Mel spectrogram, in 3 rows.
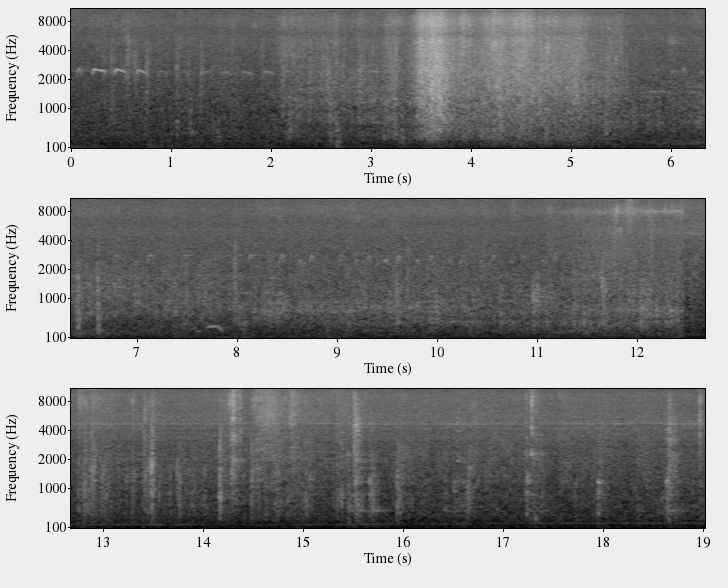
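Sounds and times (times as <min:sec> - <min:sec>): boat cover rustling: 0:02.0 - 0:07.5, 0:08.1 - 0:12.5.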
